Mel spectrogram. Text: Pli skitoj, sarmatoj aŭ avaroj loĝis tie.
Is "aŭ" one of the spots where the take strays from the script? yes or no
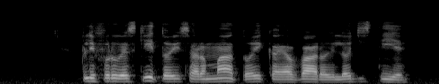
yes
